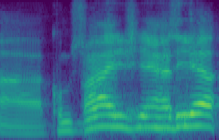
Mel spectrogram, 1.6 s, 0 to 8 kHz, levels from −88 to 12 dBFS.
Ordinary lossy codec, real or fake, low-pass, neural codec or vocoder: none; fake; none; codec, 16 kHz, 0.8 kbps, ZipCodec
